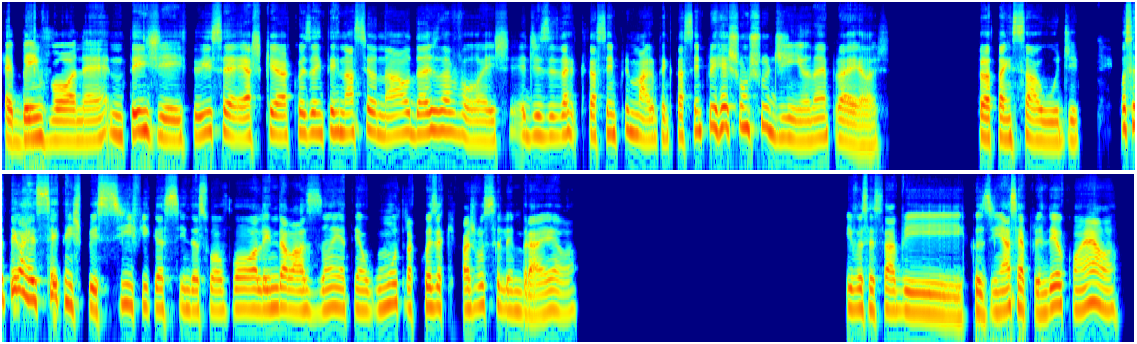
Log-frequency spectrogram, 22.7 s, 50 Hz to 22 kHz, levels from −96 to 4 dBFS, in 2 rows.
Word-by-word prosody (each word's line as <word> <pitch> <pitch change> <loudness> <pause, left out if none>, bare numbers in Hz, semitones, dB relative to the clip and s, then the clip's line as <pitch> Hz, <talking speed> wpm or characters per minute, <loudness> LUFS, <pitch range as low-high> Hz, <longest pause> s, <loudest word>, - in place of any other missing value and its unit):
É 150 -2 +3
bem 160 +4 +4
vó, 150 -2 +2
né, 150 +5 -2
não 185 -2 -1
tem 205 +4 +4
jeito, 165 -2 -2
isso 205 +3 0
é, 170 -3 +2
acho 175 - +2
que 205 - +1
é 180 - +4
a - - +1
coisa 200 +1 -1
internacional 195 -1 0
das 195 +2 +2
avós, 155 -8 -3
é 210 - -7
dizer 175 0 -3 0.2
que - - -29
está 180 - 0
sempre 195 +4 -3
magro, 160 -5 -1
tem 170 - -5
que - - -20
estar 180 - -2
sempre 215 +5 -1
rechonchudinho, 225 - 0
né 165 +2 -1
pra 160 -5 -2
elas, 135 - -4 0.9
pra 165 -2 +6
tá 170 +1 +2
em 165 - -1
saúde. 150 +1 -2 0.4
Você 245 +2 +3
tem 170 -7 +2
uma - - +7
receita 230 -2 +3
em - - +3
específica, 185 0 -1
assim, 175 +1 -2
da 165 -1 0
sua 165 0 -4
avó, 175 +2 -1
além 170 +1 +2
da 180 - +5
lasanha 165 +2 -1
tem 175 - -6
alguma 165 +4 -3
outra 210 -5 -1
coisa 185 -1 0
que - - -26
faz 170 0 +1
você 195 +1 -3
lembrar 160 -4 -1
ela? 155 0 -4 2.7
E 175 - 0
você 170 -1 0
sabe 150 -6 -1
cozinhar, 155 +3 +1
você 180 - +2
aprendeu 170 +5 +2
com 170 -4 -5
ela? 180 -3 +3
175 Hz, 170 wpm, -22 LUFS, 160-195 Hz, 2.7 s, uma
